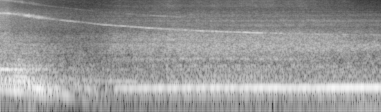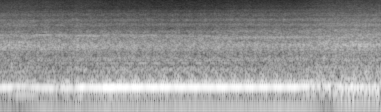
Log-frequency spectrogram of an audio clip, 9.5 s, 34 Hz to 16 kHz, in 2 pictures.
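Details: 6.0 Powerstroke diesel in a race truck build, first start-up with an upgraded 6.4 starter and a 6-inch stack, after a cam/crank sync problem: a whistling spool-down into a firm, even rumble held near 1500 rpm, with no knock or miss.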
